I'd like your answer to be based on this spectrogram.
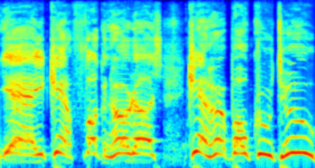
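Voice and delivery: very high-pitched, fired-up yell. Retelling the boat crew launching the boat: imitating a crew yelling.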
